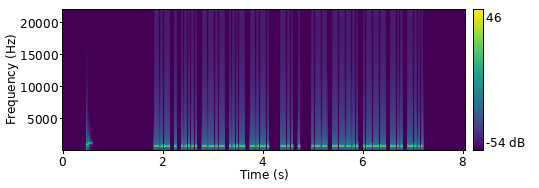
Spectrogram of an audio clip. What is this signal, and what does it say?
Morse code, heard as a keyed tone, about 34 wpm, 700 Hz. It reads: KE5QVC DE W8JDB
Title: USA Callsign DE Callsign 35wpm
